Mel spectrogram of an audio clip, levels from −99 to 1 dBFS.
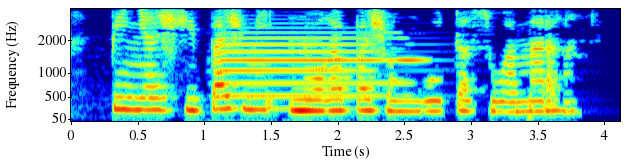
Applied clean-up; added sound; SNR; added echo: classical method spectral subtraction.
